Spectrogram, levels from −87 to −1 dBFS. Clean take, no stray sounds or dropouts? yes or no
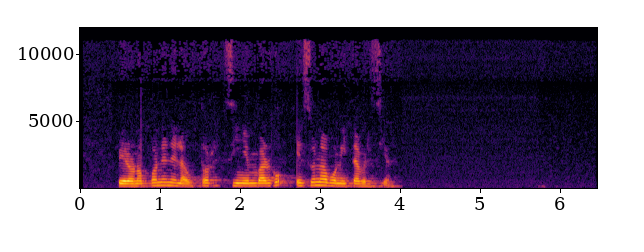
yes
